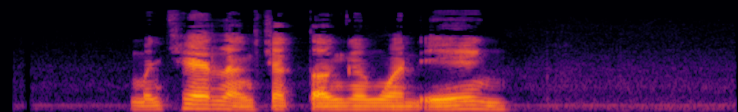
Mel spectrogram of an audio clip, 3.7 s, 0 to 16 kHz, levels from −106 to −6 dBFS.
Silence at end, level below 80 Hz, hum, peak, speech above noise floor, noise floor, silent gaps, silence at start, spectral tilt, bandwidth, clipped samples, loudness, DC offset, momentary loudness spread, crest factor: 1.15 s; -74 dBFS; none; -12 dBFS; 40 dB; -72 dBFS; none; 0.65 s; -6.5 dB/octave; 10.5 kHz; under 0.1%; -32 LUFS; under 0.1%; 11 LU; 22 dB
